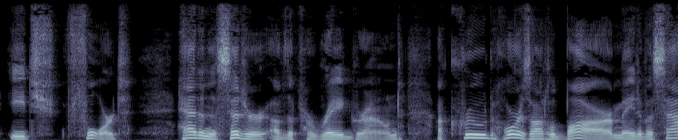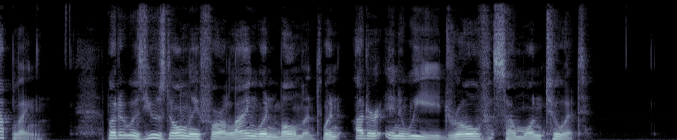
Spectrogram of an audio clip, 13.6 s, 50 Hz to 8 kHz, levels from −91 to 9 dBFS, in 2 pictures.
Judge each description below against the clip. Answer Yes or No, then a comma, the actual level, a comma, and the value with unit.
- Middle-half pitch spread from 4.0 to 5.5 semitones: Yes, average, 5.2 semitones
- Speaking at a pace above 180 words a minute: No, average, 175 wpm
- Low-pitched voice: Yes, low, 130 Hz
